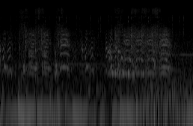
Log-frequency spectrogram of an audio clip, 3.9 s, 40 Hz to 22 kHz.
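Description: Several turkeys gobble in the video game How to Survive 2, a close, dense chorus of repeated gobbling calls in two bursts with a short dip between them.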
